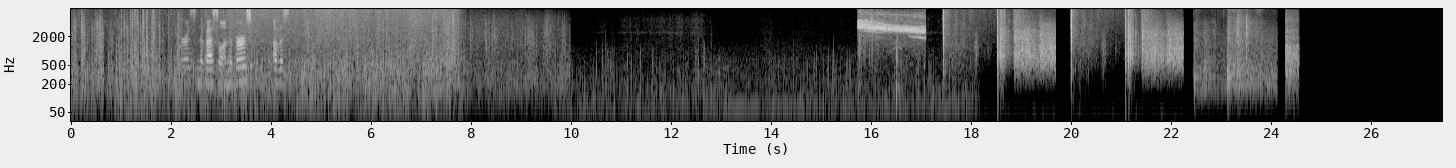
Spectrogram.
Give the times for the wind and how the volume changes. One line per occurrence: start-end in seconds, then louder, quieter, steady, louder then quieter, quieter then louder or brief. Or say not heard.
0.0-18.2 quieter.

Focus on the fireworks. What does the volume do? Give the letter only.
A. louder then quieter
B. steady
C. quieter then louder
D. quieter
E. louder
B.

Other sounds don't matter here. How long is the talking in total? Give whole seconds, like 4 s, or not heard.
2 s.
